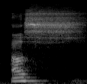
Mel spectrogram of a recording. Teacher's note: সদে মোটা শীষ বাতাস সহ, আস জিহ্বার গোড়া উঁচু করে দিতে হবে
